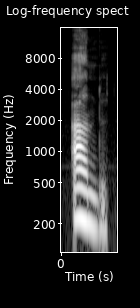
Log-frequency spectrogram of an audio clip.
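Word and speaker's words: あ: First hiragana mean today you will write one kanji and two hiragana.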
